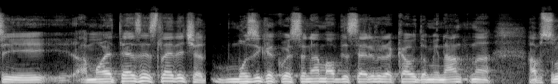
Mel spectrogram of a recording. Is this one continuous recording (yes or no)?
no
